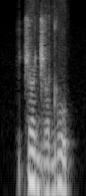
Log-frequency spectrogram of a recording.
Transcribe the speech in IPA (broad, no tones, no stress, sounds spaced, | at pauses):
t͡ʃ ə˞ d͡ʒ ɤ d u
